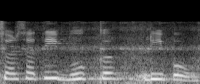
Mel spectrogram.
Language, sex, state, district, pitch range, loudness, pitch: Hindi, female, Chhattisgarh, Bilaspur, 240-270 Hz, -12 LUFS, 260 Hz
